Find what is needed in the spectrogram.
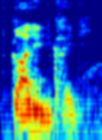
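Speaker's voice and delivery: ordinary talk, nothing marked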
